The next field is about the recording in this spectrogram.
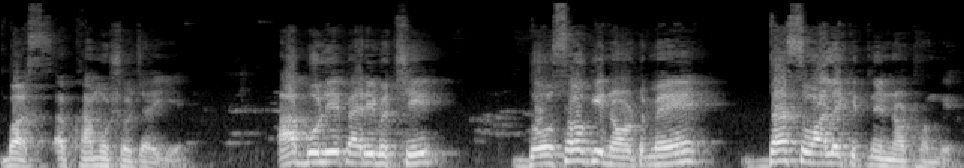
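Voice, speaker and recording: A man's voice: fairly high pitch, sing-song, moderate pace, darkish tone. A middle-aged man teaching math to a full classroom of children, speaking politely and praising them. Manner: addresses students with polite forms and praise.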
